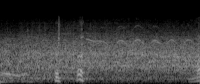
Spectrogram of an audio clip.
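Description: Stadium crowd noise, with a referee's whistle trilling briefly about a second in as the fumble recovery is ruled dead.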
